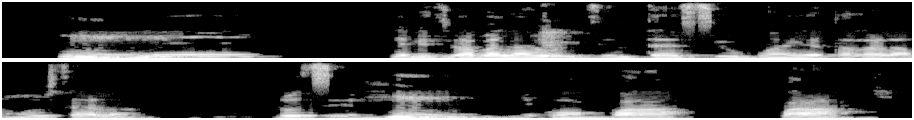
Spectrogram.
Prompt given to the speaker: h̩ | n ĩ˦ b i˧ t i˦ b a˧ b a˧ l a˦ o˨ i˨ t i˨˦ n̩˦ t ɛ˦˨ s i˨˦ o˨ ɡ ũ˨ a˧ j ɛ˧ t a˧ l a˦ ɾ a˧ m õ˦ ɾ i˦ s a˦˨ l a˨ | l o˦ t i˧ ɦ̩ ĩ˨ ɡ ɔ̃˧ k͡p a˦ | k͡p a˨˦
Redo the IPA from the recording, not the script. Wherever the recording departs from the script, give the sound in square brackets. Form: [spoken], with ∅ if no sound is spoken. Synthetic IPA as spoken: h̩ | n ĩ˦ b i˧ t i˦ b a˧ b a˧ l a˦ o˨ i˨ t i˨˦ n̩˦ t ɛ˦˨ s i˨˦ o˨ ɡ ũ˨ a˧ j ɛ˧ t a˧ l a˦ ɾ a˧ m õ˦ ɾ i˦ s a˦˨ l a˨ | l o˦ t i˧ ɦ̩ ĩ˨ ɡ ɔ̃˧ k͡p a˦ | k͡p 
